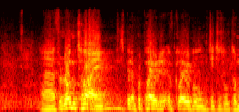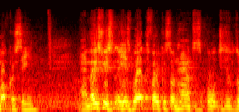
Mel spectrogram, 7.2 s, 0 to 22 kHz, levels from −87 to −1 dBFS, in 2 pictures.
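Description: No technical faults can be heard anywhere in this audio. Nothing in the recording or playback chain draws attention to itself at any point.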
